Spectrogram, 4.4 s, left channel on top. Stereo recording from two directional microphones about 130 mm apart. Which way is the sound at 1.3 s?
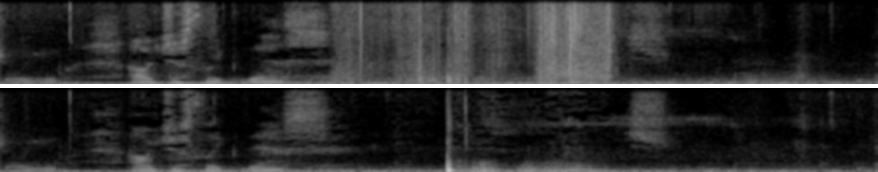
35° right (ahead or behind).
